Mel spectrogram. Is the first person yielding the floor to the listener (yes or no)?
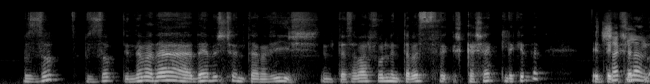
yes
